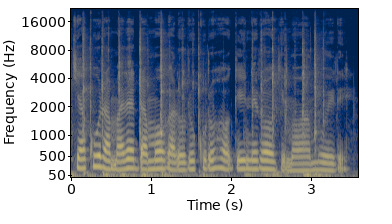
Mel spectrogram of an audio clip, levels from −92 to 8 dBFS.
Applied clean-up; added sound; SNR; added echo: none; Computer keyboard; 11 dB; none.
